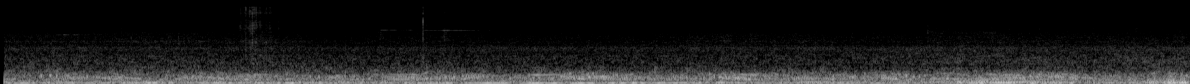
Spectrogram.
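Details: A steady low rumble like passing traffic fills the recording, with a brief tap or click now and then and no clear animal voice.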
